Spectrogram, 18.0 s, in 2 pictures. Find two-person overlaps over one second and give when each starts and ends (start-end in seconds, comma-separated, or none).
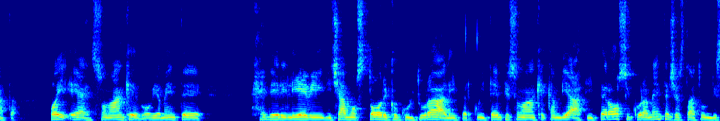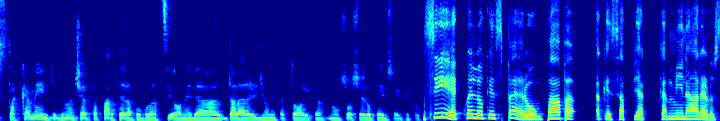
none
